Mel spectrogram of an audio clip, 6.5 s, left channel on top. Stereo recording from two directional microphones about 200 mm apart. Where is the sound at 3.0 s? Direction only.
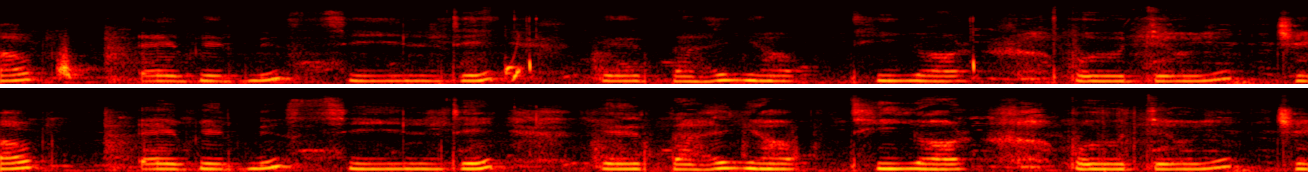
35° right (ahead or behind).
